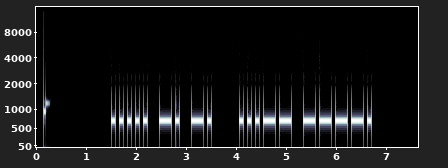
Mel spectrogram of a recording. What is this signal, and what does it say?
Morse code, heard as a keyed tone, about 15 wpm, 700 Hz. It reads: 5NN 39
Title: CQ WW DX Contest Exchange - 15wpm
